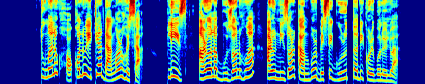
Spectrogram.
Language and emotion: Assamese, angry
